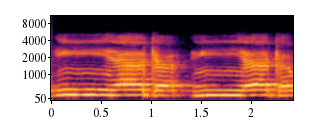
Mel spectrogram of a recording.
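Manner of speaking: إياك with the double y hummed through the nose; nasalised ya. Shown as a demonstration. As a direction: stretch the y of إياك nasally, as a mistake. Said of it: "خروج الياء من الخيشوم مصحوبة بغنة". (إياك بغنة وتمطيط في الياء)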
